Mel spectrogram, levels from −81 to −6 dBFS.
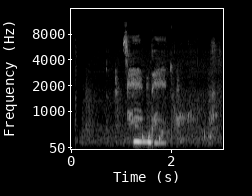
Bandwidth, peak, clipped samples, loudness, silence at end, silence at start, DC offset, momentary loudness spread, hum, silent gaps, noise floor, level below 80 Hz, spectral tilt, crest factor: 11 kHz; -18 dBFS; under 0.1%; -33 LUFS; 0 s; 0.3 s; under 0.1%; 22 LU; none; none; -59 dBFS; -80 dBFS; -4.5 dB/octave; 18 dB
